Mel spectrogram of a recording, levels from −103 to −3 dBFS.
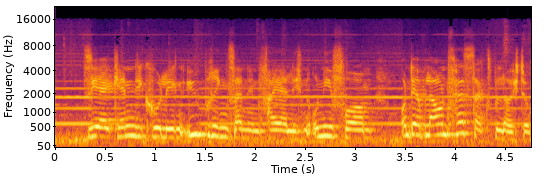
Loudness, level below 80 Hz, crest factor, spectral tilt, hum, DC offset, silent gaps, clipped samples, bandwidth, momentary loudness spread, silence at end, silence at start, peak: -10 LUFS; -38 dBFS; 10 dB; -4.5 dB/octave; none; under 0.1%; none; under 0.1%; 12 kHz; 3 LU; 0 s; 0 s; 0 dBFS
